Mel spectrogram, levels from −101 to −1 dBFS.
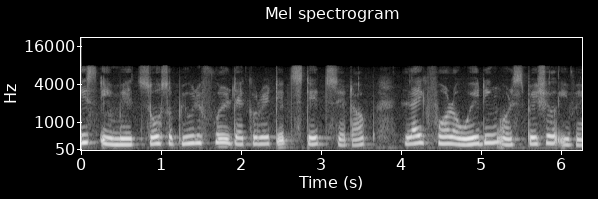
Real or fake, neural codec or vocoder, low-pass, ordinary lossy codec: real; none; none; none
